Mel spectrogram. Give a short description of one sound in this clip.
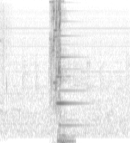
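A heavy metal safe door swings and thuds.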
